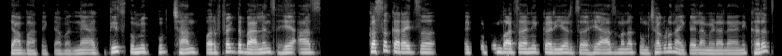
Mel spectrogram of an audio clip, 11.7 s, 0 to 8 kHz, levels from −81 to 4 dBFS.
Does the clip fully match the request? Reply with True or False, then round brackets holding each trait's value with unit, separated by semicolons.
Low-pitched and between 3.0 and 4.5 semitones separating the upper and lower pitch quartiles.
True (130 Hz; 3.6 semitones)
